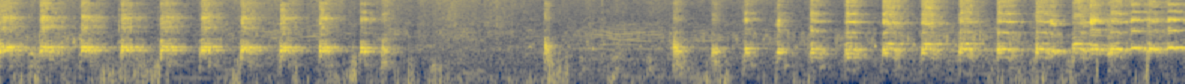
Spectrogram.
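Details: Buff-necked ibis: loud, harsh honking calls given in rapid repeated bursts, several per second, forming a noisy continuous chorus.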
